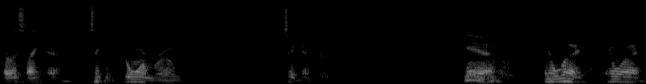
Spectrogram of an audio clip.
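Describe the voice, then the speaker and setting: A man's voice: mid-range voice, lively intonation, normal speed, gravelly, dark tone, slight background noise. A man in his twenties telling personal stories in casual, slangy talk, earnest and repeating phrases for emphasis. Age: 20s. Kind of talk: casual conversational storytelling.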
